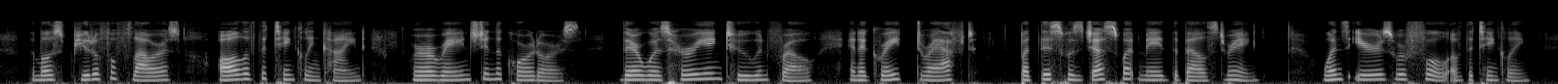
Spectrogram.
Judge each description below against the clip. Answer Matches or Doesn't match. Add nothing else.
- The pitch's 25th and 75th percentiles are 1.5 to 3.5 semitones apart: Matches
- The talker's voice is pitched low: Doesn't match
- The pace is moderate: Matches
